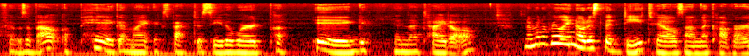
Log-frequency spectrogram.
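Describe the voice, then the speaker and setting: A woman in her forties reading a picture book aloud to young children, pausing to explain in an instructive way. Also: low-pitched. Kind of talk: storybook read-aloud with explanatory asides. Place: small room at home. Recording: noisy home webcam recording.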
